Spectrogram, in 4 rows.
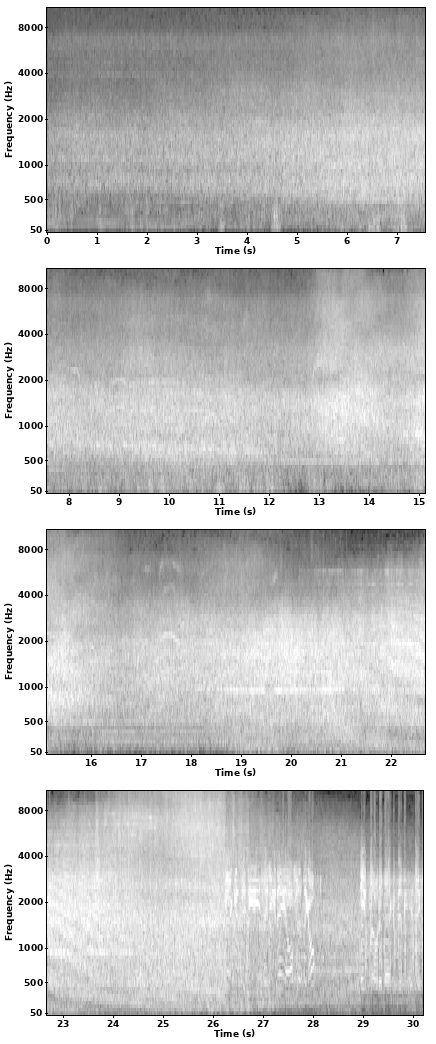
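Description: Airbus A330 jet airliner on final approach, its engine noise growing steadily louder as it comes in low overhead. Near the end, whining tones slide down in pitch as it passes.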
